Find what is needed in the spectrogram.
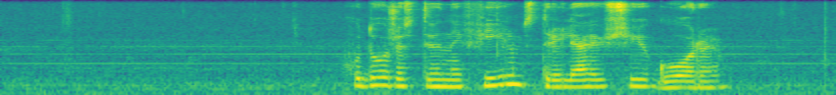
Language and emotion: Russian, neutral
